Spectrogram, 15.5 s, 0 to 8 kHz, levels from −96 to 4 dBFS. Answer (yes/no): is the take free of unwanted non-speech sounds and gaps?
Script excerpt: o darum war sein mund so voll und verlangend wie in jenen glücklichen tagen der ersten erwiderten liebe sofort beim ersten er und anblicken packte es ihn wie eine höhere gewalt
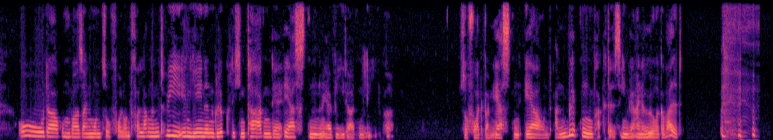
no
